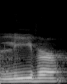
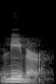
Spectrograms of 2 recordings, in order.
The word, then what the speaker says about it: liver: Et c'est un I court. On aurait tendance à dire, nous francophones, liver, c'est faux, c'est liver.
